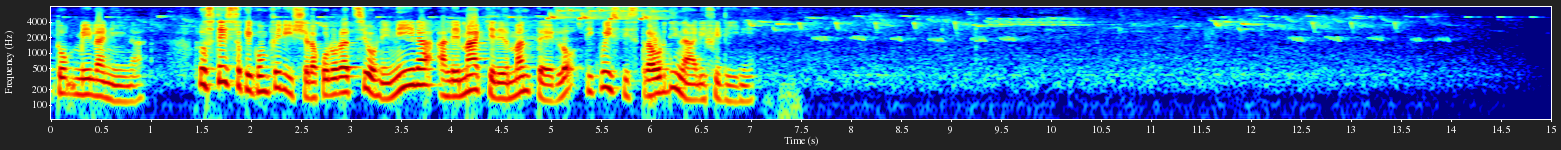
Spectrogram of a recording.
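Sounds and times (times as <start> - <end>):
light hiss: 0.0 - 14.6
bird chirping: 0.0 - 15.0
thin steady high tone: 2.8 - 7.5.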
